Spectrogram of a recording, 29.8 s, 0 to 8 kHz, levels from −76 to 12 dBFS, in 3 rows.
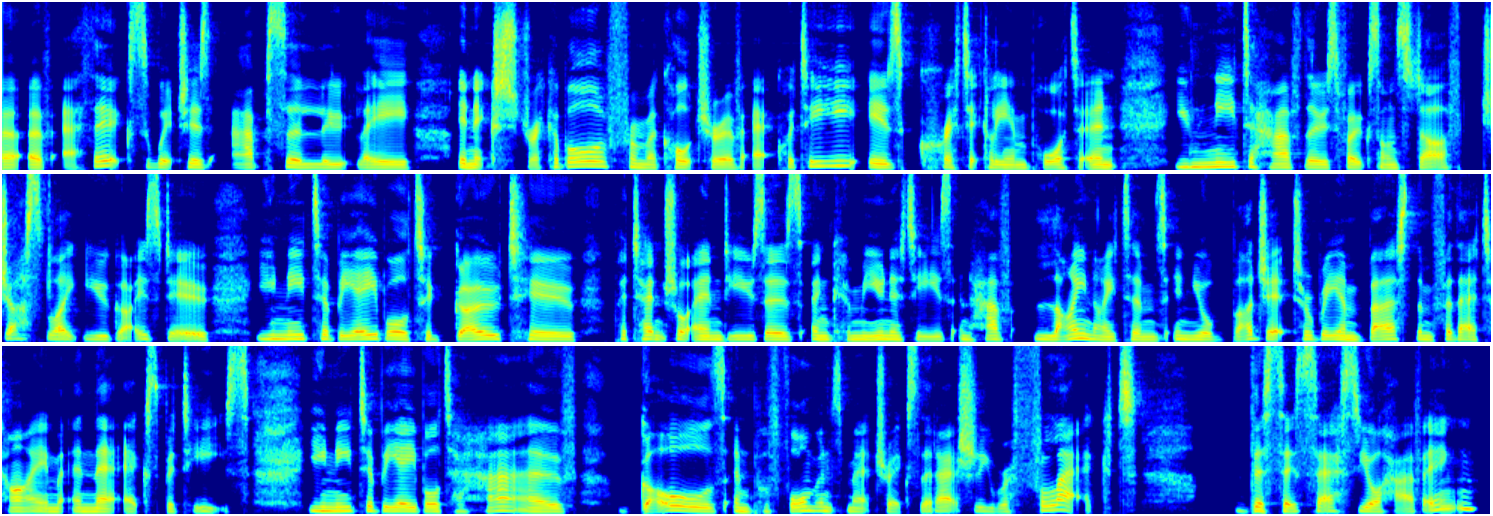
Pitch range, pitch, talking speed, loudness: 155-180 Hz, 165 Hz, 150 wpm, -18 LUFS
